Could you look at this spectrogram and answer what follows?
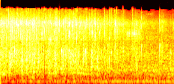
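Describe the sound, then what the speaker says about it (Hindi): A crowd at a peaceful sit-in protest in Delhi claps to welcome a police officer: dense, sustained applause from many hands, loud and close, steady, then easing slightly toward the end. "सभी लोग हाथ उठा करके अब ताली बजा के स्वागत करो"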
